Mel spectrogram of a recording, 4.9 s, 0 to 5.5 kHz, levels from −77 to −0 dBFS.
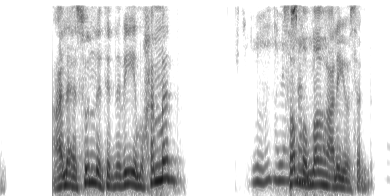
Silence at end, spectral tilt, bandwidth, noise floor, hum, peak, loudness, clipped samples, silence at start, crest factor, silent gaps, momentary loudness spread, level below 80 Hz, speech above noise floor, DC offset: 0.25 s; -8 dB/octave; 5.2 kHz; under -90 dBFS; none; -2 dBFS; -18 LUFS; under 0.1%; 0.65 s; 16 dB; none; 13 LU; -52 dBFS; over 73 dB; under 0.1%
